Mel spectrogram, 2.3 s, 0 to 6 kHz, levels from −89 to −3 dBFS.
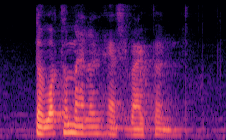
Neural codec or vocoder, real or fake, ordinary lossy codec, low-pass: codec, 16 kHz in and 24 kHz out, 1.1 kbps, FireRedTTS-2 codec; fake; none; 5.4 kHz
